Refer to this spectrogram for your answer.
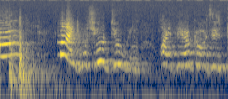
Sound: cat meowing

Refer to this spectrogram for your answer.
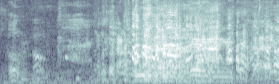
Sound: audience titters

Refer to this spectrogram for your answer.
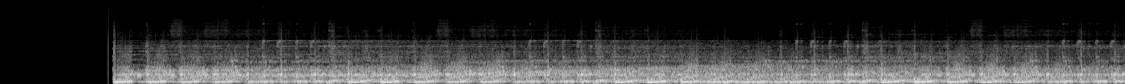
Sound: sound of future city ambience

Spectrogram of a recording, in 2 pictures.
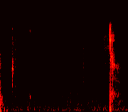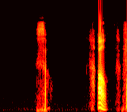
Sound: waits in silence

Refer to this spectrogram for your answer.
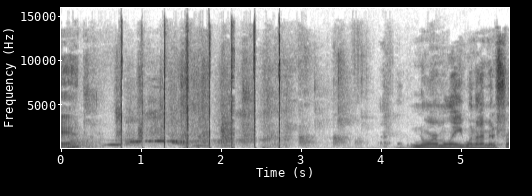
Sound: applause

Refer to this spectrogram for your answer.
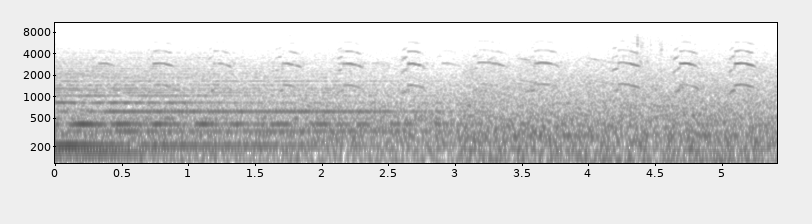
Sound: seagulls singing

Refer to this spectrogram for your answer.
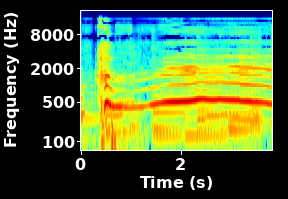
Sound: sniffling

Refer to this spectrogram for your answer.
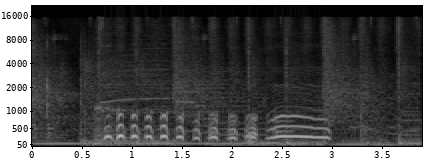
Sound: laughs

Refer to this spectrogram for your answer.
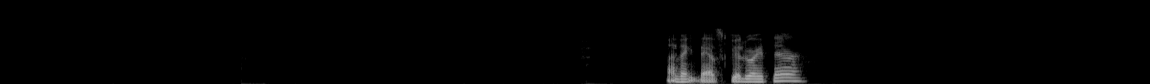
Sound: silence

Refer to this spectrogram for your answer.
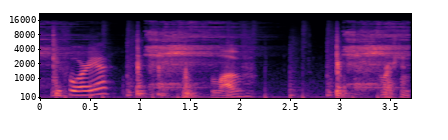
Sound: bell rings

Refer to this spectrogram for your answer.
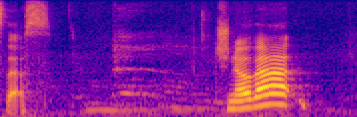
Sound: audience groans

